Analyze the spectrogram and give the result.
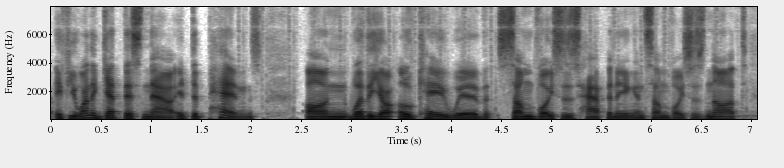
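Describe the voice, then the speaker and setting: A man with a mid-pitched voice gives casual game commentary. He rambles and thinks aloud like a host chatting to viewers, with faint music behind him. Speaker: gaming video host.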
